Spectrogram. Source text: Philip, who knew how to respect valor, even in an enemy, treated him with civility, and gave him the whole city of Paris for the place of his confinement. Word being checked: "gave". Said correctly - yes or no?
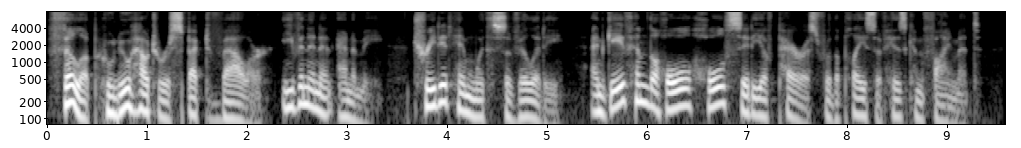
yes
